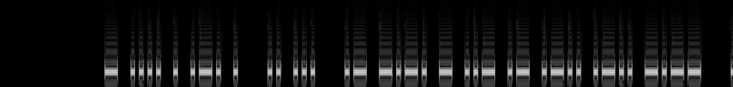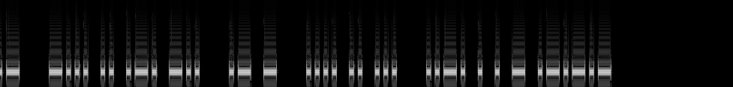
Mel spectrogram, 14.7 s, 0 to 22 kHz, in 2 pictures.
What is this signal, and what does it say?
Morse code, heard as a keyed tone, about 28 wpm, 700 Hz. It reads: THERE IS ACTUALLY A BIRD AT HIS FEET.
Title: Sentences from Top 1000 Words - Review Part 4 - 28wpm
